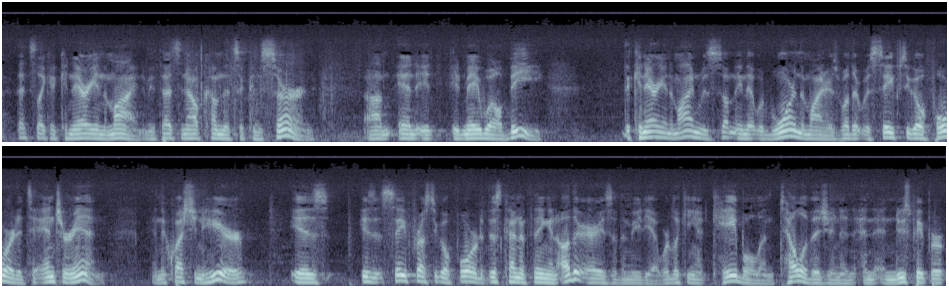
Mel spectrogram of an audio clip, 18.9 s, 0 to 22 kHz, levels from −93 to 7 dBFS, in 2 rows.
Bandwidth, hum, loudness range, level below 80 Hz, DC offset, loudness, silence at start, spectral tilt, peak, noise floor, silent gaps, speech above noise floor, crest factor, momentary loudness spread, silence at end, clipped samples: 16.5 kHz; none; 3 LU; -46 dBFS; under 0.1%; -19 LUFS; 0 s; -6.5 dB/octave; -2 dBFS; -46 dBFS; none; 27 dB; 16 dB; 10 LU; 0 s; under 0.1%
